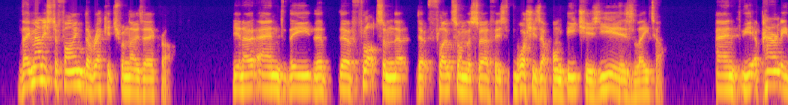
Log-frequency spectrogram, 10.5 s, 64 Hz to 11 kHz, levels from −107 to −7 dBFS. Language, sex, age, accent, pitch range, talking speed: English, male, 40-59, British, 110-140 Hz, 175 wpm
